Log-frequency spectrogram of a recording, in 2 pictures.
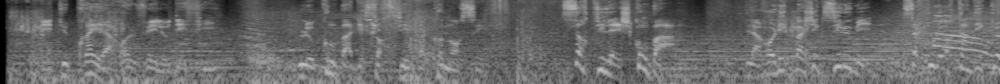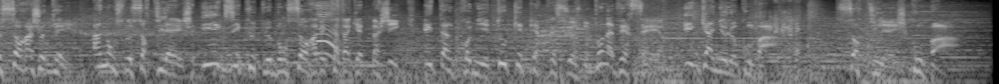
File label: male french game comercial; ideasonora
